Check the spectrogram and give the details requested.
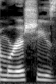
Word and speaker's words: Moreci: We're talking about the super highly anticipated third book in Jenna Moreci's The Savior series. And just quickly, for anyone wondering, her last name, it's pronounced Moreci.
